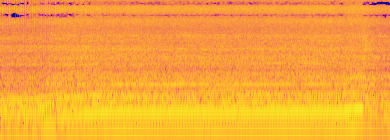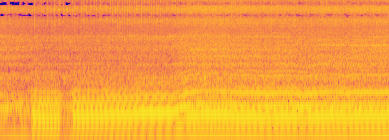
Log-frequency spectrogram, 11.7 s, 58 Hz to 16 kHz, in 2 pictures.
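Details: Stihl BR430 two-stroke blower, running outside after fuelling and choke start: holds strong steady high rev, dips briefly on throttle, then picks straight back up without bogging; normal running.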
